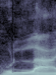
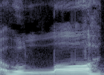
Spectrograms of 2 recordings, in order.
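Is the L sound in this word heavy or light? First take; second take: light; heavy. First: The L sound is light and thin. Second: The L sound is heavy and thick. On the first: The speaker calls it wrong. "jangan dibaca hulla" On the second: The speaker calls it right. "dibaca tebal"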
